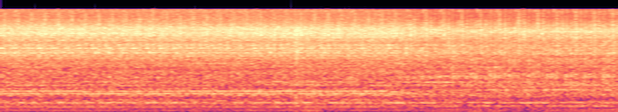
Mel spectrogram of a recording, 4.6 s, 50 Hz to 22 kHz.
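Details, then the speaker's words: 2012 Toyota Alphard ANH20 2AZ engine, about 100,000–101,000 km, just restarted after replacing worn, loose balancer shaft. Steady, even idle, smooth hum, no rattle from the oil pan that the loose balancer had caused. Rough at cold start before. "Jadi sekarang suara mesinnya lebih halus dibandingkan sebelum kami mengganti balancer."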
